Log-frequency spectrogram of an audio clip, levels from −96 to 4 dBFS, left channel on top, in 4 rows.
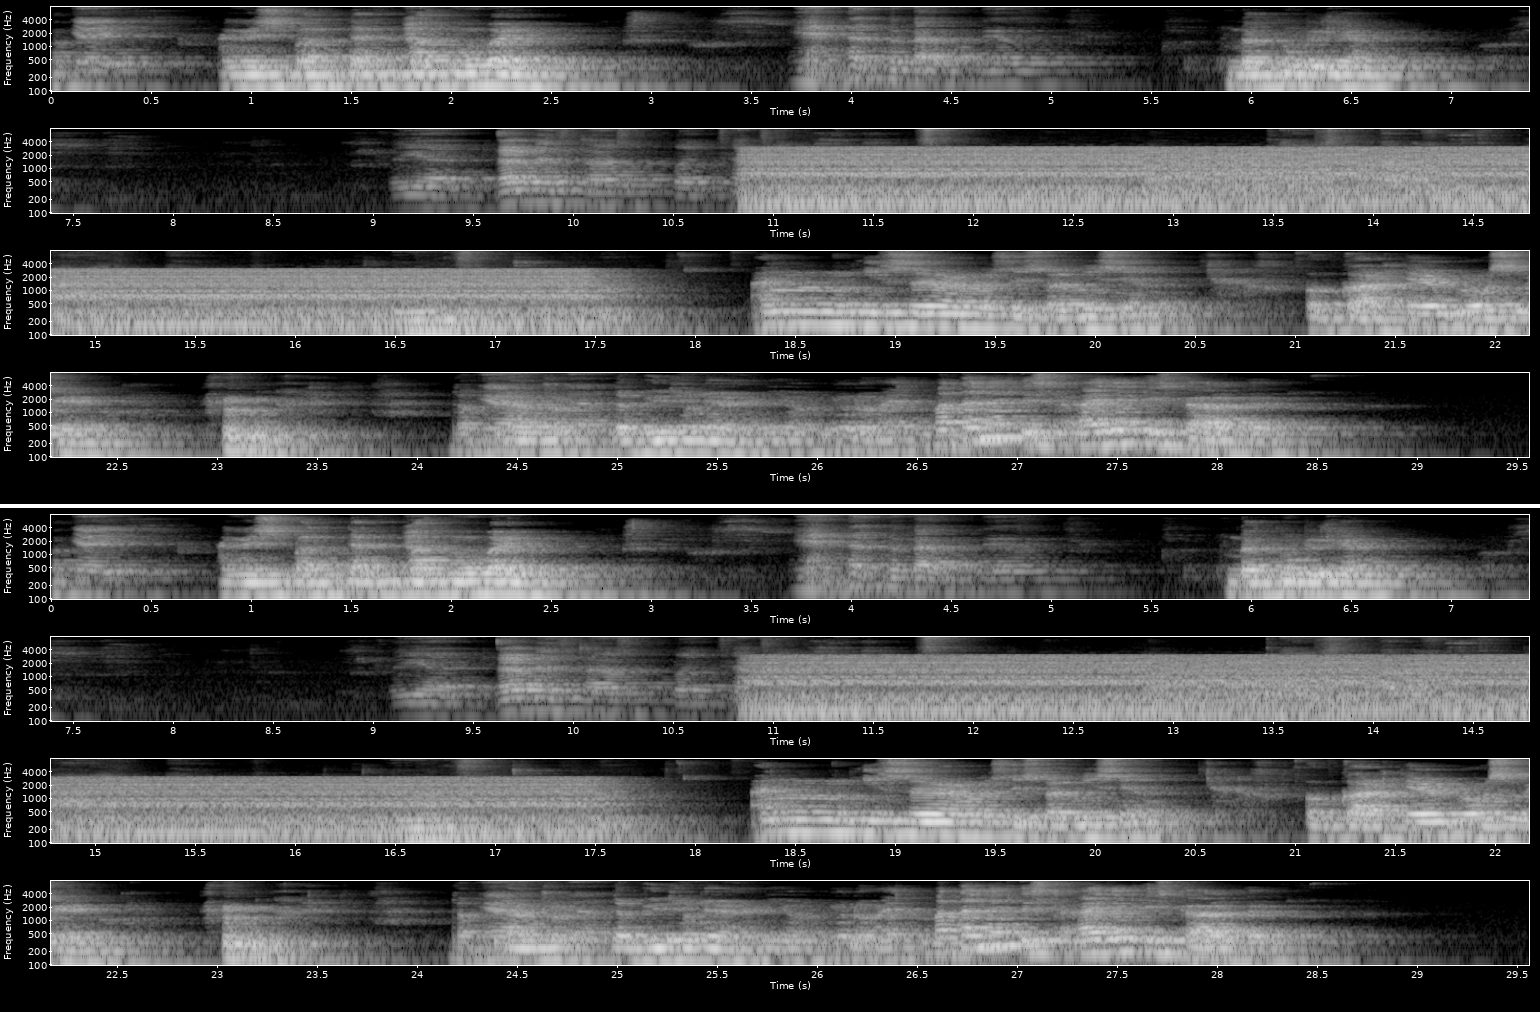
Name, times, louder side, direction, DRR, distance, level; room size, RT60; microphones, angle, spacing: voice 1, 0.8-2.4 2.9-3.0 5.9-6.6 16.3-16.7 17.5-17.6 18.3-20.3 20.6-20.8 21.0-22.5 23.0-23.5 24.2-24.6 25.0-28.3, equal, 85° right, -4 dB, 1.0 m, -20 dB
voice 2, 3.7-4.9 9.1-11.9 13.5-14.4 14.7-15.1 15.3-15.6 16.6-16.9 24.3-24.9, left 1 dB, 10° left, -3 dB, 0.5 m, -35 dB
sound 1, 10.8-17.5, left 2 dB, 90° left, 0.5 m, -25 dB
3.5 x 2.2 x 2.4 m, 0.92 s
head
